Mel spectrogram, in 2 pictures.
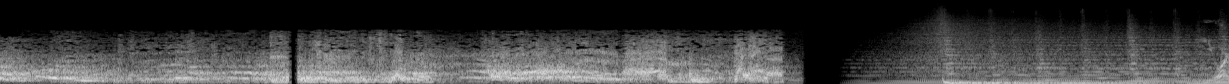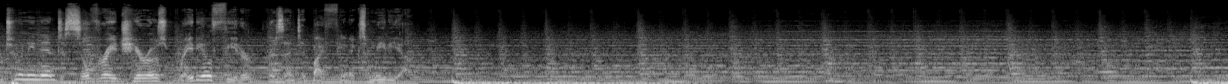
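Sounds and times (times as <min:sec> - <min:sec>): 
lion roaring and snarling: 0:00.0 - 0:08.0
music: 0:08.4 - 0:24.5
speech: 0:12.5 - 0:16.6.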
